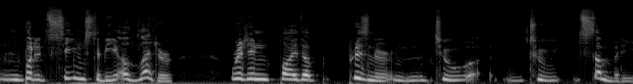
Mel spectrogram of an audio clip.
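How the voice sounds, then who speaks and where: The voice is a put-on character voice pitched fairly high. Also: moderate pace. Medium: read story. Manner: hesitant, stammering with "mm".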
